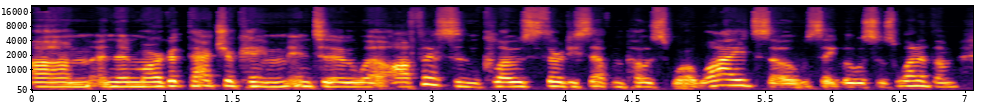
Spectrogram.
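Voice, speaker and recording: The intonation stays fairly even while noticeable noise sits in the background. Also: woman, medium pitch for a woman, moderate pace, hardly any pauses. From England. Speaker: business owner in promotional marketing. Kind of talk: podcast interview. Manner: hesitant, many fillers.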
